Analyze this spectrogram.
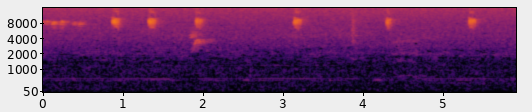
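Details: Costa's hummingbird gives very high, thin, sharp chip notes, single and clipped, spaced irregularly about half a second to a second apart over a soft background hiss.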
